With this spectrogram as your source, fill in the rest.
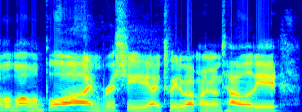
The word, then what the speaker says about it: Rishi: And I don't think I pronounced the letter I that weirdly. It's Rishi.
